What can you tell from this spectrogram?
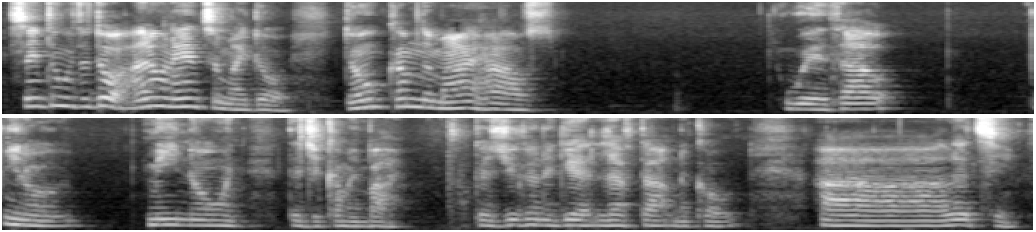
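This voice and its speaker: This man hosts a casual livestream, reading viewer comments and chatting informally with them, calling them "guys." His voice sits at a medium pitch, and he speaks unhurriedly with frequent pauses, rambling and repeating his advice for emphasis.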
